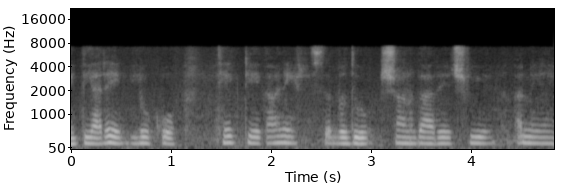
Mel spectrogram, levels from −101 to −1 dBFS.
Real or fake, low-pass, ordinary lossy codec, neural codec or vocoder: fake; 7.2 kHz; none; codec, 16 kHz in and 24 kHz out, 0.6 kbps, FocalCodec, streaming, 4096 codes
